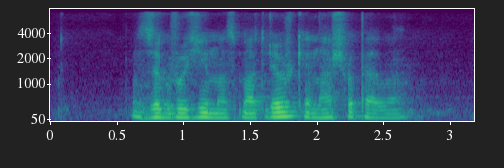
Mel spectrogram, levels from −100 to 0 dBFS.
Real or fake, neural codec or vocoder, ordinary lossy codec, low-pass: fake; codec, 24 kHz, 0.9 kbps, WavTokenizer, small release; MP3, 64 kbps; 7.2 kHz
